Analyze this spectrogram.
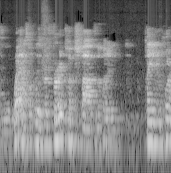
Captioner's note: in foreign language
